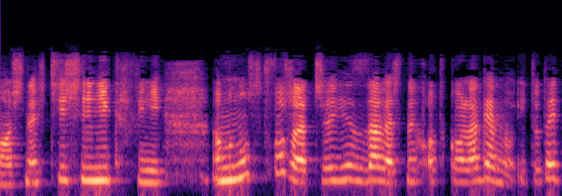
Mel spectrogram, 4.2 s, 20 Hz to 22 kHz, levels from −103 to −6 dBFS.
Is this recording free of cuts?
yes; 0 cuts

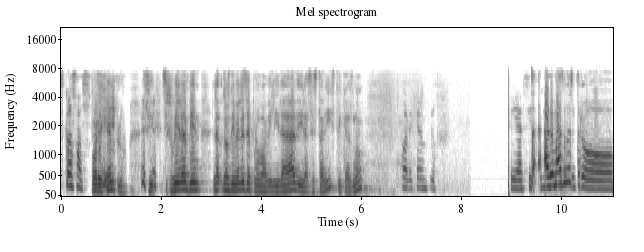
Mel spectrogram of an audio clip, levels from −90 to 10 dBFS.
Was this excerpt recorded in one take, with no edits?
no; 2 cuts; at 2.1 s, 9.4 s

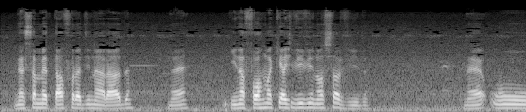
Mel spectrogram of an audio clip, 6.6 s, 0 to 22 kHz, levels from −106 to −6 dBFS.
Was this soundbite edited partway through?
yes; 1 cut; at 3.6 s

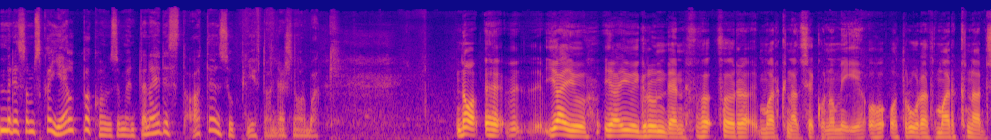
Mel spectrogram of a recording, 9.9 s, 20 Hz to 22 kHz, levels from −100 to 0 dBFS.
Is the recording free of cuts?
no; 1 cut; at 5.4 s

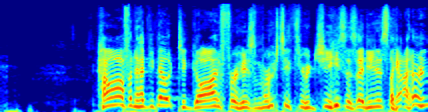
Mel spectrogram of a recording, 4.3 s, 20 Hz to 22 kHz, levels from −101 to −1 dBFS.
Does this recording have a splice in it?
yes; 1 cut; at 1.6 s

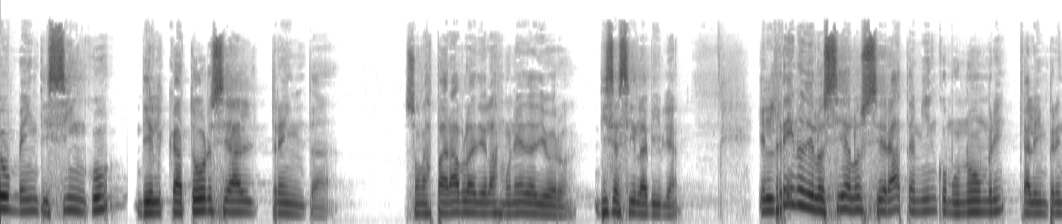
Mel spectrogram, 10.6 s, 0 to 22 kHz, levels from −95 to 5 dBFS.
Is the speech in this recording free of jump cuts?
yes; 0 cuts

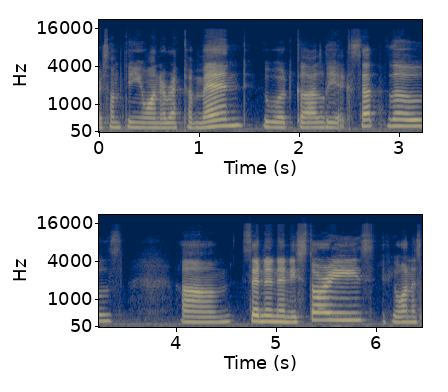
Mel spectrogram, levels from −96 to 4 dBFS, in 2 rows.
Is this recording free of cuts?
no; 2 cuts; at 1.6 s, 4.6 s

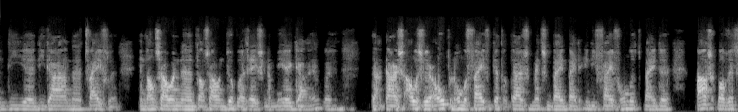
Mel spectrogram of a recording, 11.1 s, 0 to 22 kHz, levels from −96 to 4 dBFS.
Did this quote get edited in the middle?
no; 0 cuts

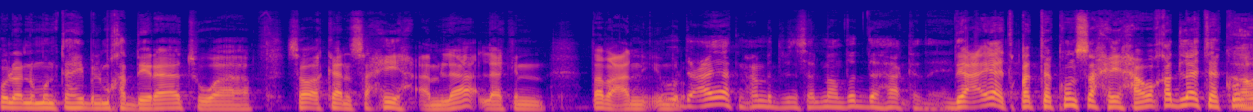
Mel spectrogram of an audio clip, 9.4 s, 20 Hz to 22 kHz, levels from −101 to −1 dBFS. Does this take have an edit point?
no; 0 cuts

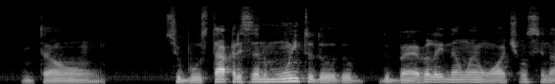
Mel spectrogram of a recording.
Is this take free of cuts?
yes; 0 cuts

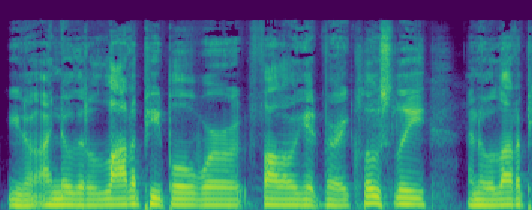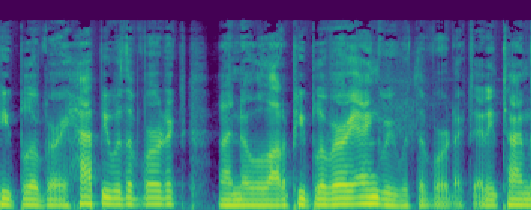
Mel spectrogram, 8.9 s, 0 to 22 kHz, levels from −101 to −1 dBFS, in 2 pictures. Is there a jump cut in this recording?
no; 0 cuts

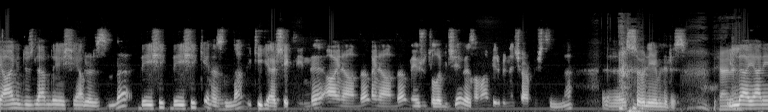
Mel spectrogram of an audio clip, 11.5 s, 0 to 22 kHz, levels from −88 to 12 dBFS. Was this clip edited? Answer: yes; 5 cuts; at 1.3 s, 2.5 s, 5.6 s, 7.1 s, 9.0 s

